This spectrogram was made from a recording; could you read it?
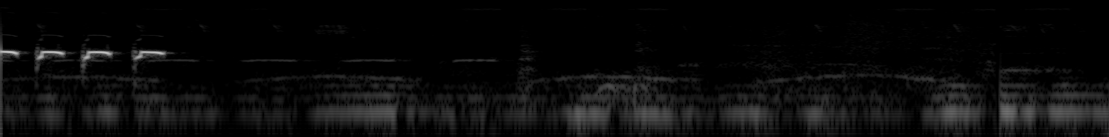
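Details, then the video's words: Local zebra dove calling as a lure to make other birds answer. Four quick, clear, bright notes come in a tight row. A soft low hum and faint murmuring background follow. "Perkutut lokal gacor suara kecil topcer ampuh untuk pancingan bikin nyaut"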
